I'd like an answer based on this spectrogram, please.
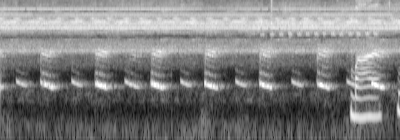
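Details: After-rain night frogs in a December village, short nasal croaks about once per second, with one longer rising, buzzy call near the end and a steady high insect hiss.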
